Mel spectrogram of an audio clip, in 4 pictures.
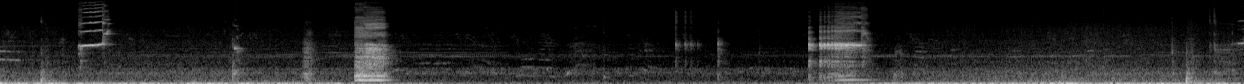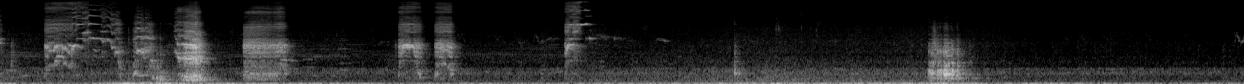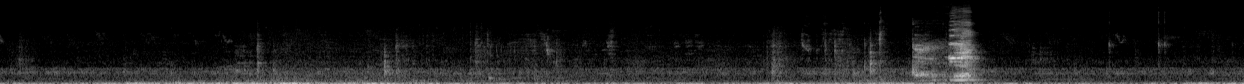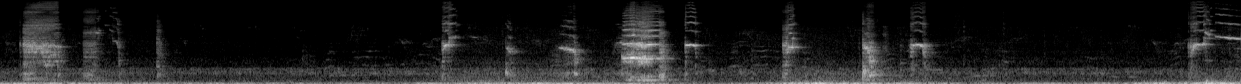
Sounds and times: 0.0s branch scratching a metal sheet gutter on the roof 5.8s
0.0s kids playing 23.1s
0.3s power saw operating 5.4s
8.1s branch scratching a metal sheet gutter on the roof 9.6s
8.1s power saw operating 15.6s
11.8s branch scratching a metal sheet gutter on the roof 18.7s
25.0s kids playing 49.7s
32.6s branch scratching a metal sheet gutter on the roof 35.4s
37.5s branch scratching a metal sheet gutter on the roof 38.8s
41.7s branch scratching a metal sheet gutter on the roof 47.5s

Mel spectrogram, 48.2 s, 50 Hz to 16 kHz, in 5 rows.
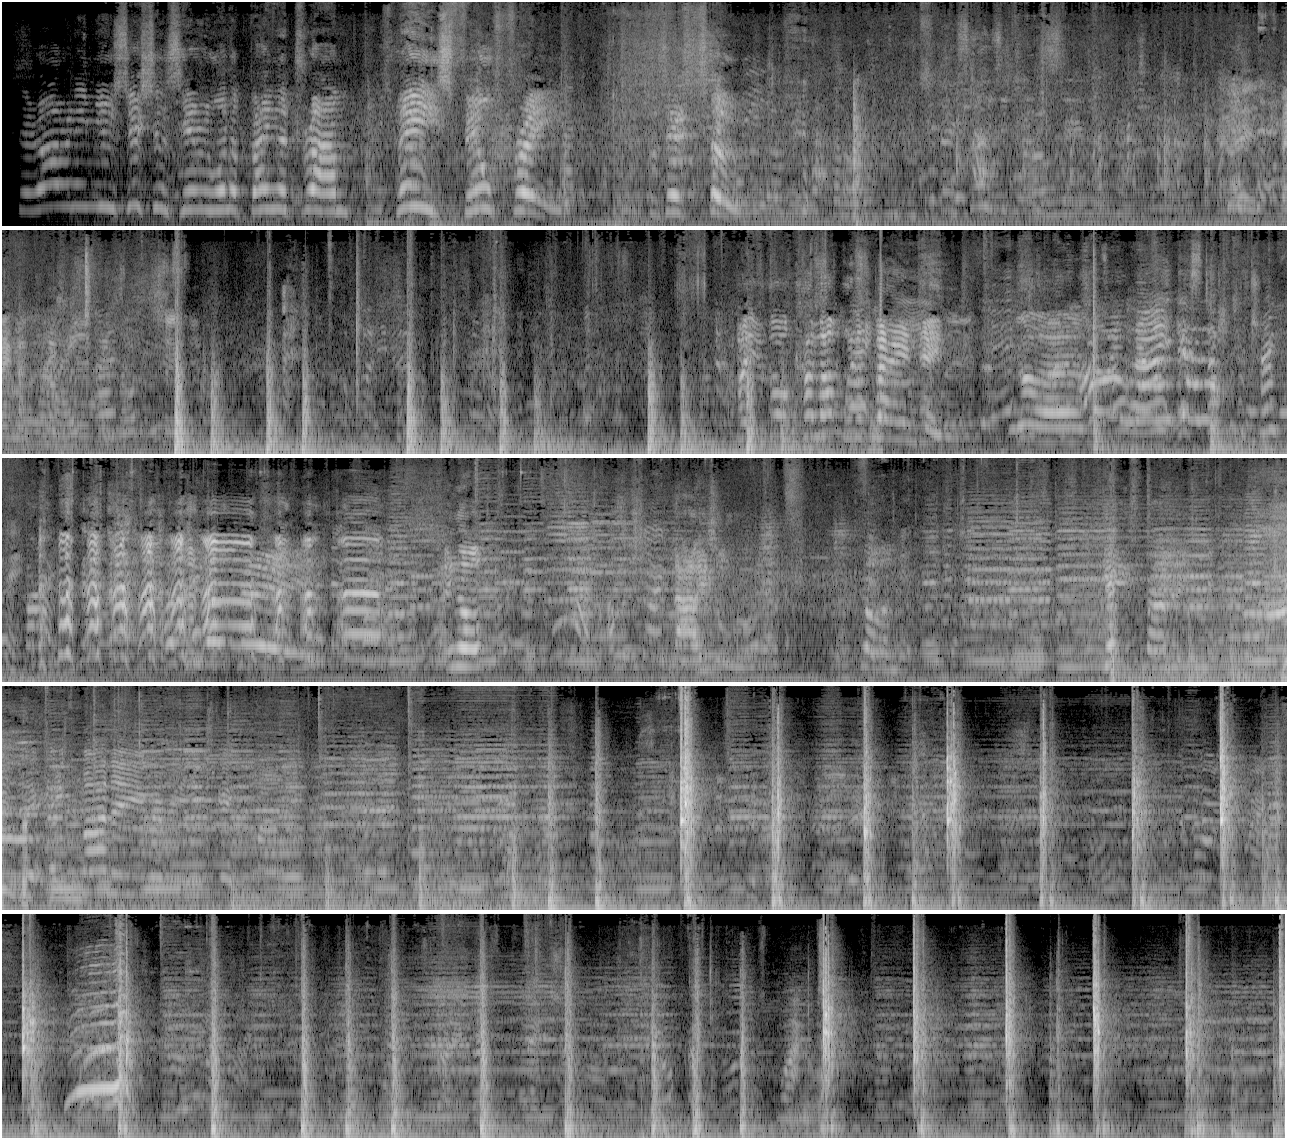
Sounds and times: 2.7s Morris Dancers 48.1s

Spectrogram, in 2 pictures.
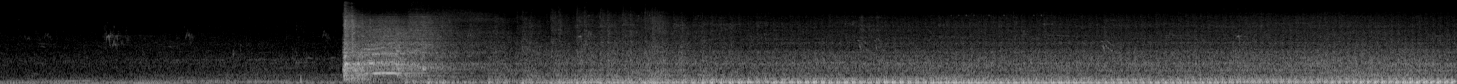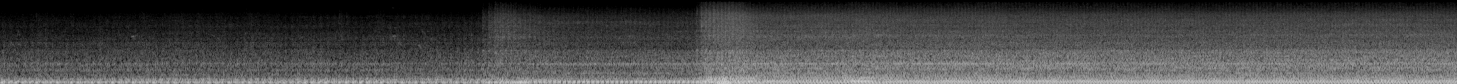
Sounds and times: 19.4s motor pump 29.1s

